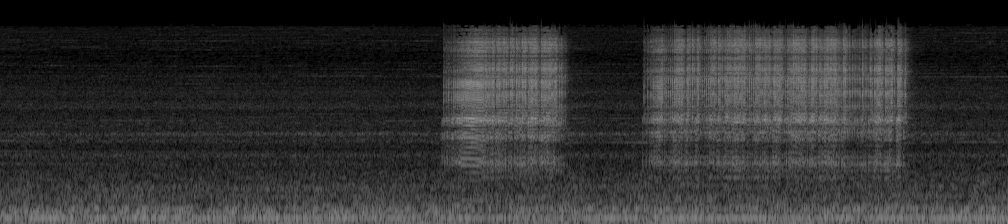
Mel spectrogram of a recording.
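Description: Steady low electrical hum from bench test electronics. Two bursts of high, buzzing hiss come over it: the first lasts about a second, a little over four seconds in; the second lasts about two and a half seconds.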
